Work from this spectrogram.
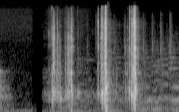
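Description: A manual typewriter taps out a few sharp, close keystrokes in a short burst after a moment of quiet. The clacks are heard alone.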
